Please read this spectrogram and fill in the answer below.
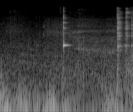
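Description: A metal spoon clinks once, about a second in, with a short ringing tone, over a low background rumble.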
